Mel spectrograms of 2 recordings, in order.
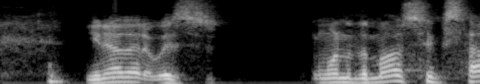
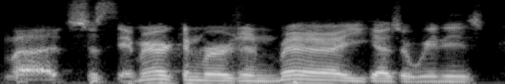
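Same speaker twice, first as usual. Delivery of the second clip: scoffing. Retold or imitated. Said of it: "scoffing at us".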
